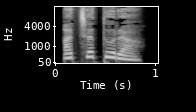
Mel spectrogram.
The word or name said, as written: ಅಚಿತ್ರ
